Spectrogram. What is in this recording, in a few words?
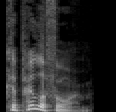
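"capilliform", British English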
